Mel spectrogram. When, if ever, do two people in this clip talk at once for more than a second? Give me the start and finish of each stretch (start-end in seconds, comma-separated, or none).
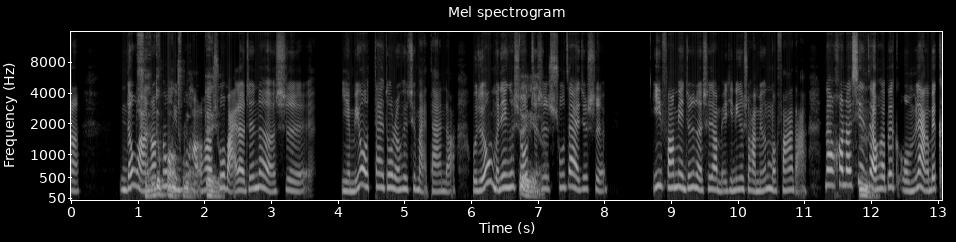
1.0-2.3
